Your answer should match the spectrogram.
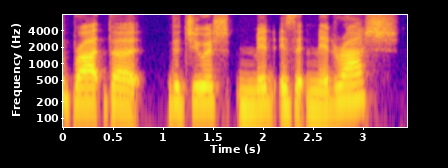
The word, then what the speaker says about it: midrash: I love how you brought the Jewish is it midrash?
